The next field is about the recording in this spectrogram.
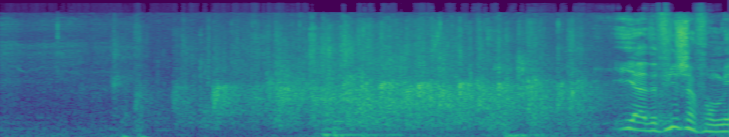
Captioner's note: applause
